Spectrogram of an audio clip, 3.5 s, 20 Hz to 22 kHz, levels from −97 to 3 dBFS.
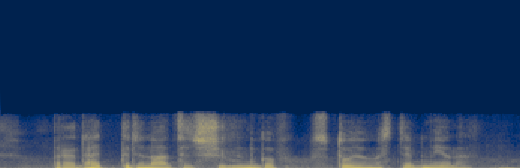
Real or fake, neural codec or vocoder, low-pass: fake; codec, 16 kHz, 1 kbps, FunCodec, trained on LibriTTS, 50 frames a second; 7.2 kHz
